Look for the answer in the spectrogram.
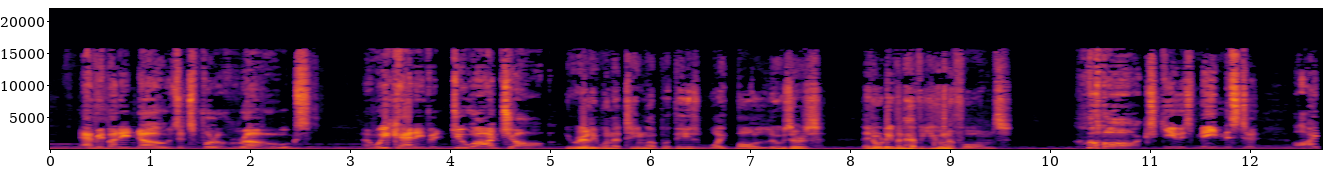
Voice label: funny dialogs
